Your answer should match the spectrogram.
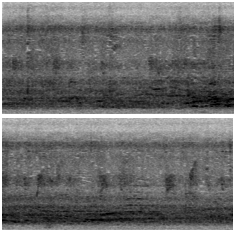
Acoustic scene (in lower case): residential area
